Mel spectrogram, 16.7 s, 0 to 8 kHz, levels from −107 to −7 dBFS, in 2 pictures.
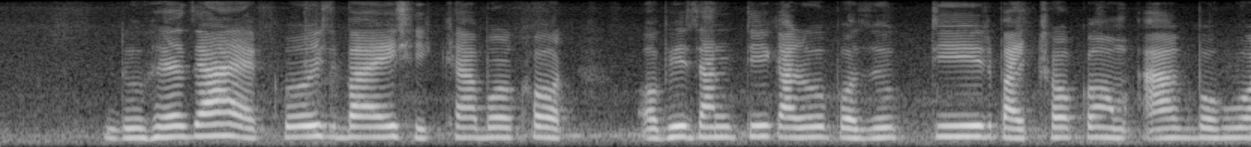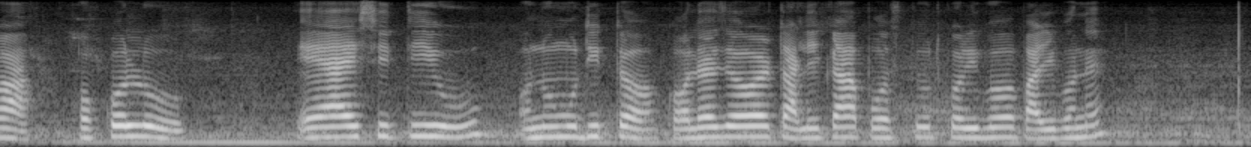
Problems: constant background noise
